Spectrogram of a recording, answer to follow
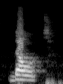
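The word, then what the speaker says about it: doubt: For example டவுட், டவுட்லெஸ், டவுட்ஃபுல்லி.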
